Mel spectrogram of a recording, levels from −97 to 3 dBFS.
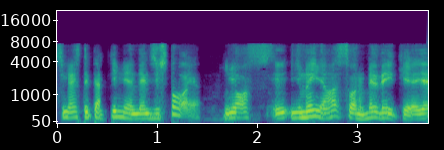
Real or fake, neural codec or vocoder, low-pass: fake; codec, 16 kHz in and 24 kHz out, 0.6 kbps, FireRedTTS-2 codec; 7.2 kHz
